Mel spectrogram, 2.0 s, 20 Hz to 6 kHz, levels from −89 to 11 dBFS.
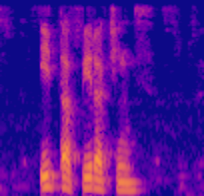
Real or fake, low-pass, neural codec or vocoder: real; 5.4 kHz; none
